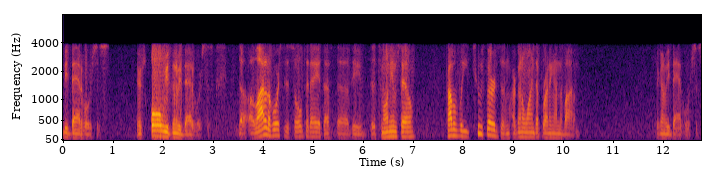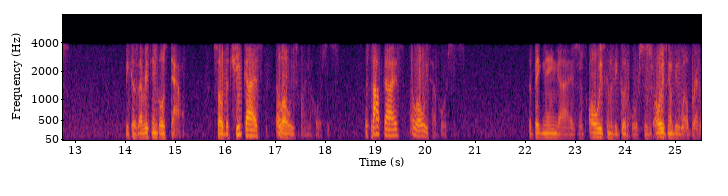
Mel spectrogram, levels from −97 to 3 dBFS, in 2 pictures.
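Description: Speech throughout the clip carries buffer tearing: a steady robotic rattle at 188 Hz, which fits a 256-sample buffer. The writing and reading sides of the ring buffer overlap inside each period, so a small slice of every buffer replays audio from roughly 20 ms earlier. On a waveform this shows as hard discontinuities at regular intervals. On a spectrogram it appears as vertical striations that are present only while sound is playing. The audio has also passed through the AMR narrowband mobile codec. Its buzzy, synthetic timbre points to a mid-rate AMR-NB mode of about 10.2 kbps. A spectrogram would show a flat ceiling with nothing above 3.8 kHz, and smeared, grainy harmonics below it. The call microphone processing path, with its bass roll-off, is not part of the fault.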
